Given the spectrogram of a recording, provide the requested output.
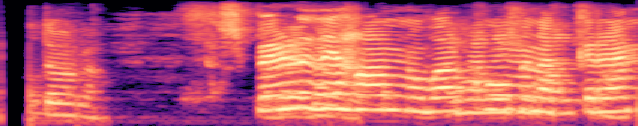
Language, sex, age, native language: Icelandic, male, 11, Icelandic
